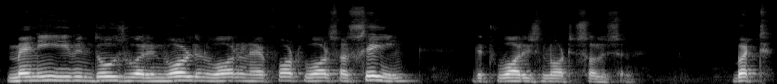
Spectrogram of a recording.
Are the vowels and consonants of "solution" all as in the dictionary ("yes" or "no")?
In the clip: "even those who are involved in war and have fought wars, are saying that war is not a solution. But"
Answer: no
